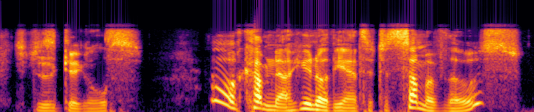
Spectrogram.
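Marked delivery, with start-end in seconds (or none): 1.6-3.9 lightly raised polite woman; Alira's voice. Acted. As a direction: suggest it with a lifted voice.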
